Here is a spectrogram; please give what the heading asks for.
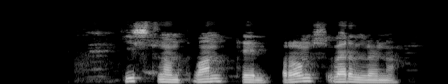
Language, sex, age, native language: Icelandic, male, 20-29, Icelandic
